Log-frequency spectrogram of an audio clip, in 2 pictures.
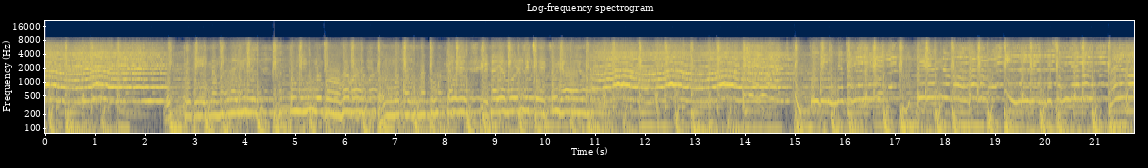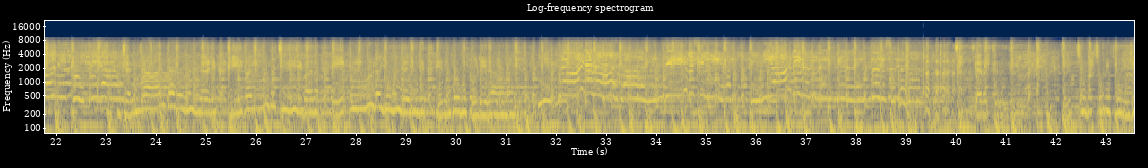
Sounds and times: Music of Bollywood: 0.0s - 43.5s.

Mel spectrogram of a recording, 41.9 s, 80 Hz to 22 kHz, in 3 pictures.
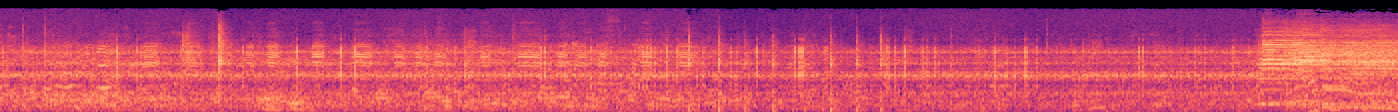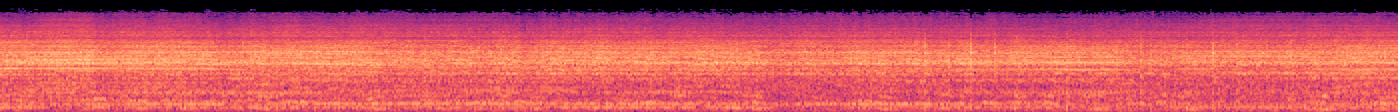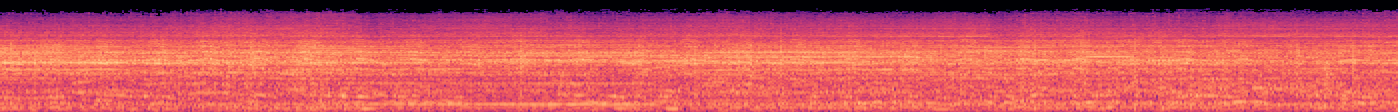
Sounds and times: Vehicle: 0.0s - 41.9s.

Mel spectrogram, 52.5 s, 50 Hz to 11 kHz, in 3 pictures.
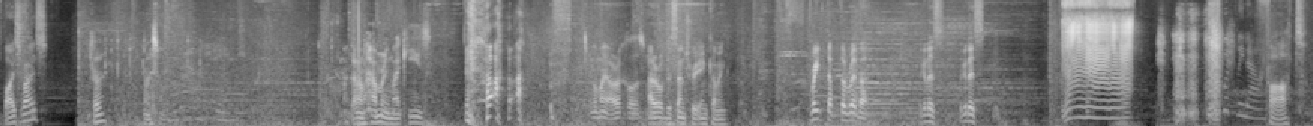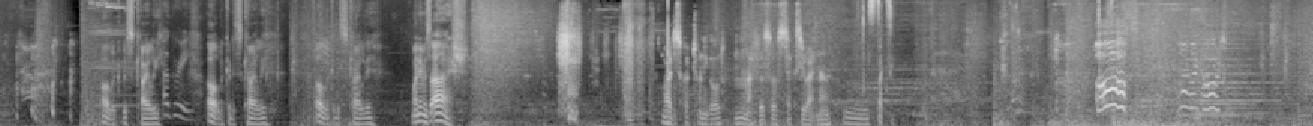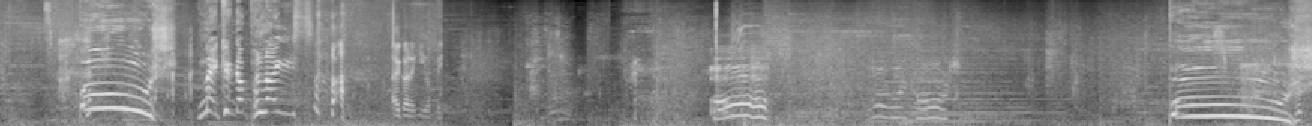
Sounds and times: Music: 11.0s - 14.0s, 33.1s - 39.9s, 46.6s - 51.7s.

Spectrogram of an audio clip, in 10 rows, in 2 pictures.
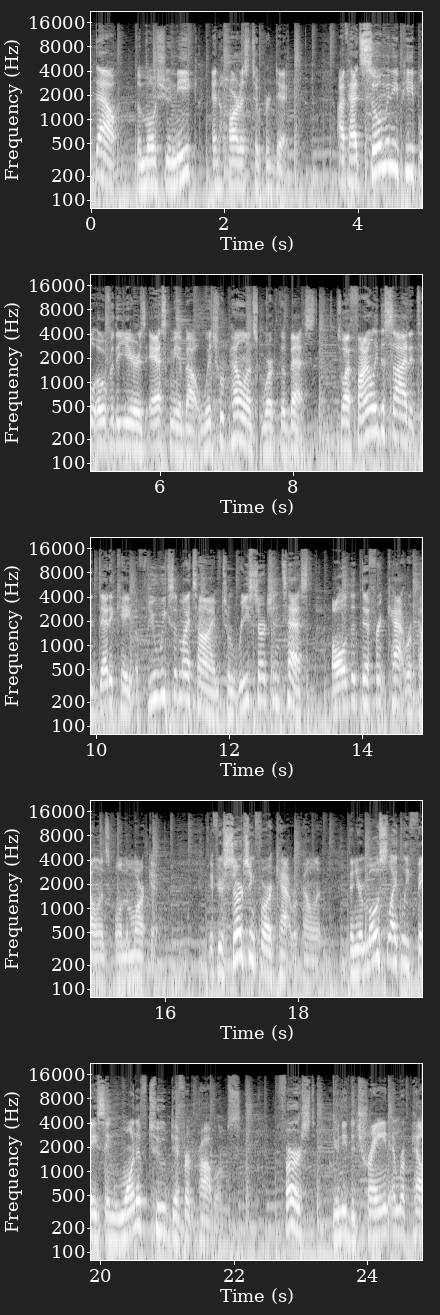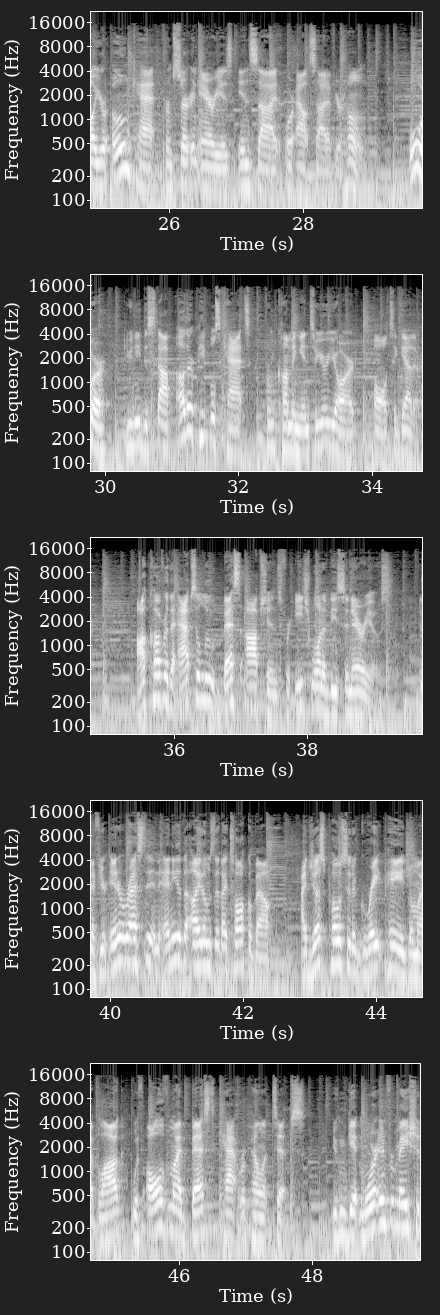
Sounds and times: Speech: 0.0s - 3.1s, 3.7s - 16.0s, 16.7s - 29.0s, 29.6s - 34.8s, 35.4s - 49.6s
Music: 0.0s - 49.6s.

